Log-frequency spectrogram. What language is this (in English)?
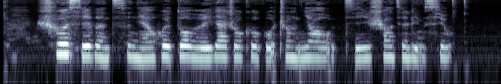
Chinese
